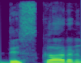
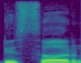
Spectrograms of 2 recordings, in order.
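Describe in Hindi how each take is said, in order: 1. बीच का व्यंजन 'sk' की आवाज़ है। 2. बीच का व्यंजन सादा 's' की आवाज़ है। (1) "इसको डिस्कर्न नहीं पढ़ते हैं" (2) "डिसर्न हम पढ़ते हैं इसको"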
